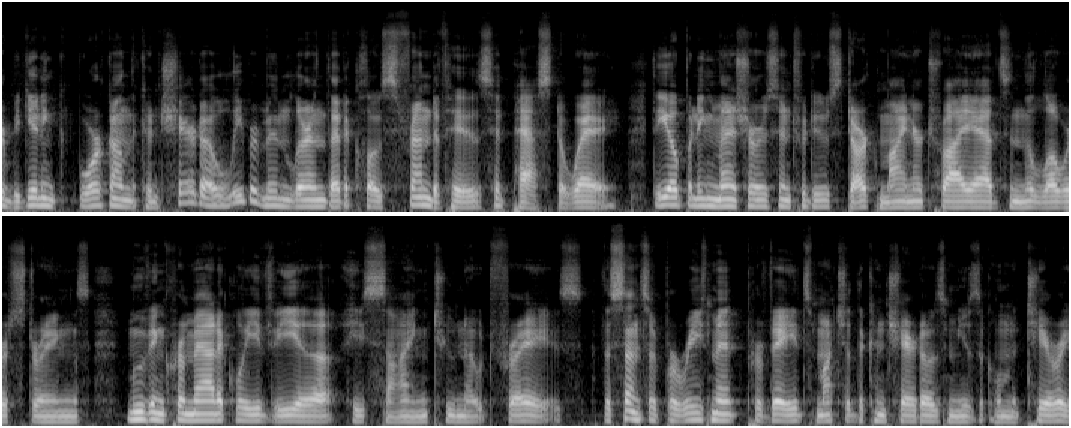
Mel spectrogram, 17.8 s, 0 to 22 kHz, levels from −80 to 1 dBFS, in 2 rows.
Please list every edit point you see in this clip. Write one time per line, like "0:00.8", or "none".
0:05.3
0:13.8

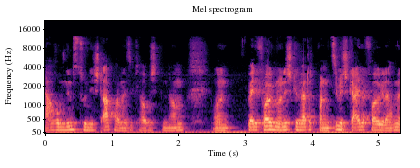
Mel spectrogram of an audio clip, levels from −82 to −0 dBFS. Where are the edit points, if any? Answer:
0:02.5

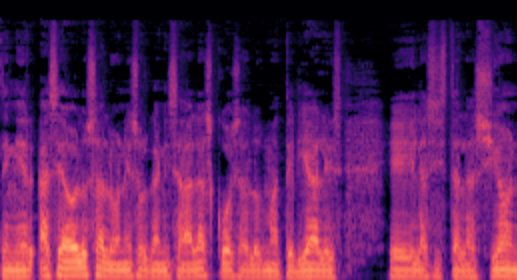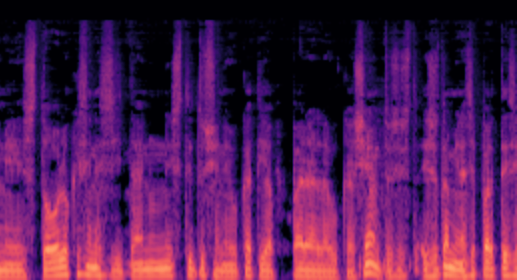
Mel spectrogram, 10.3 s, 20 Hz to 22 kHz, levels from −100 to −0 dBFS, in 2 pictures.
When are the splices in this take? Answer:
0:07.9

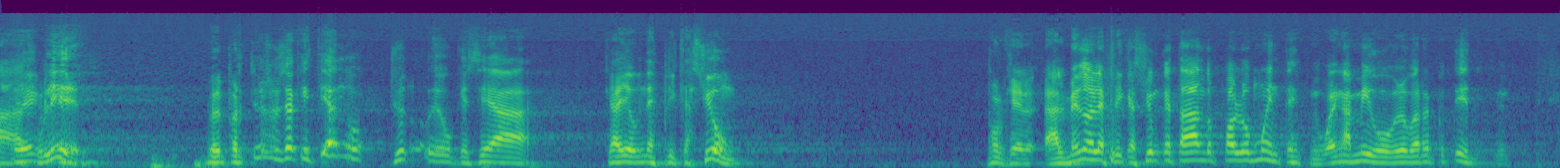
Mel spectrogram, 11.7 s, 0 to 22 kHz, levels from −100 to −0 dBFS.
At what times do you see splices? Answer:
0:02.9

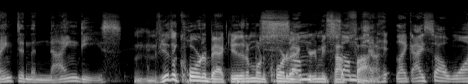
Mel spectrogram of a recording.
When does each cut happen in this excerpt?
0:01.6
0:03.7

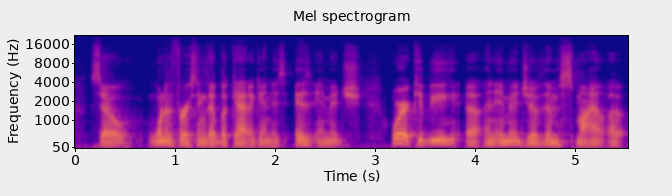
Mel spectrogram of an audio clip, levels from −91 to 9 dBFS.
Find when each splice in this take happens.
0:03.0

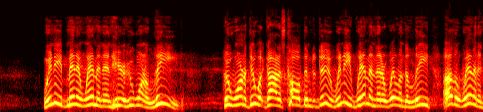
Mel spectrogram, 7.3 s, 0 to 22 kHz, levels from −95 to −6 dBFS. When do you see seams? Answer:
none

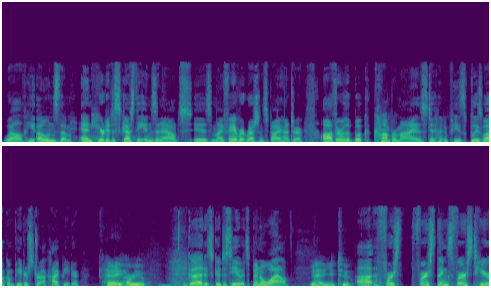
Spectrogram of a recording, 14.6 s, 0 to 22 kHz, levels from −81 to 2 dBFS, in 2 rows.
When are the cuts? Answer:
0:01.0

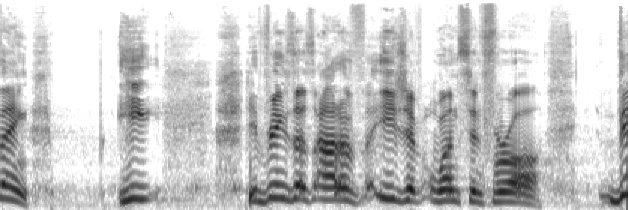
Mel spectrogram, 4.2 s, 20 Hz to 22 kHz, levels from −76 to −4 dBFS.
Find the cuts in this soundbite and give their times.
0:01.4

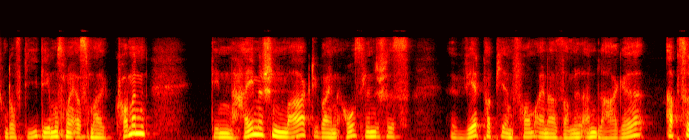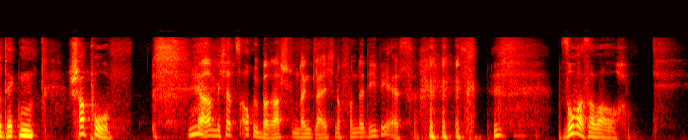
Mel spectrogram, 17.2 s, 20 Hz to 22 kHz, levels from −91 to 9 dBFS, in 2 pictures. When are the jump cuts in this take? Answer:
none

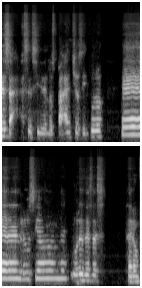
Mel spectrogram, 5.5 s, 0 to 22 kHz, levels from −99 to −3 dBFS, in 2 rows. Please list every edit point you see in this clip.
0:03.1

